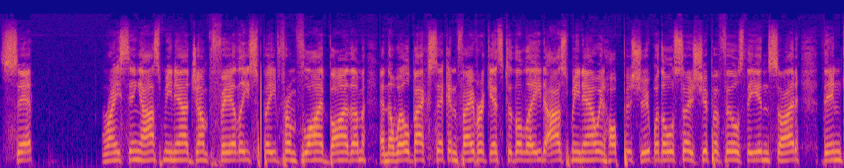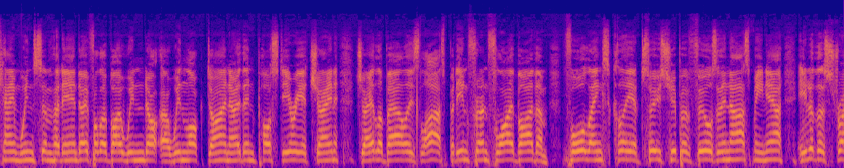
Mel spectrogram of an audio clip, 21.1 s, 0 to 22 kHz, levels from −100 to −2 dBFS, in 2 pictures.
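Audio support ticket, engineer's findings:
Loud pop, 3.26–3.28 s and 15.76–15.78 s: single sharp transient, roughly 15 dB above the signal, sound continuing underneath. Likely a voltage step from a plug, switch, static or driver glitch.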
